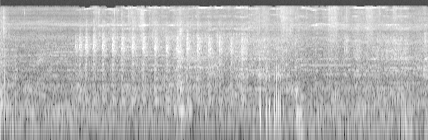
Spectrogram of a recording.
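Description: Electric dental chair reclining: a faint motor hiss with a fast, even pulsing from about a second and a half in until about six seconds in.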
